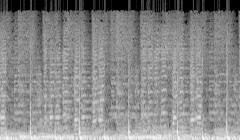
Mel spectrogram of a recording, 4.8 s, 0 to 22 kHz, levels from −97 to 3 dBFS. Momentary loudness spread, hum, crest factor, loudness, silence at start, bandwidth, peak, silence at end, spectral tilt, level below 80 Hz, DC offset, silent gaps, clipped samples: 2 LU; none; 8 dB; -10 LUFS; 0 s; 16.5 kHz; 0 dBFS; 0 s; -5 dB/octave; -10 dBFS; under 0.1%; none; 1%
